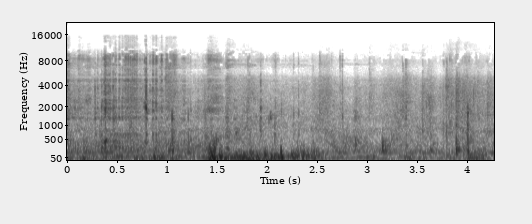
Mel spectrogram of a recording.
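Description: Footsteps crunching and scraping irregularly over a floor littered with broken plaster and ceiling-tile debris, with a couple of heavier thumps about a second and a half and two seconds in.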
